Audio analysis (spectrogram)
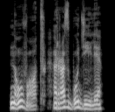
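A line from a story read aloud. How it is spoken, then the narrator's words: Hissing gargoyle. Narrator (Russian): прошипела сиреневая горгулья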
